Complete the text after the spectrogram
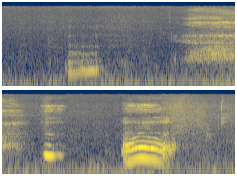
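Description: A young woman moans and groans in her sleep, close by.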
